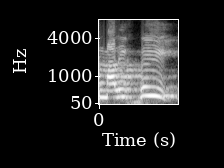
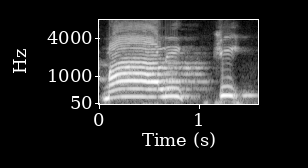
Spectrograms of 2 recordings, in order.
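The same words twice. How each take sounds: First: The k is cut off without a puff of breath. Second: The k is released with a clear puff of breath. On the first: The speaker calls it wrong. "jangan maliki, maliki, salah" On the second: The speaker calls it right. "Jelas anginnya tuh"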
